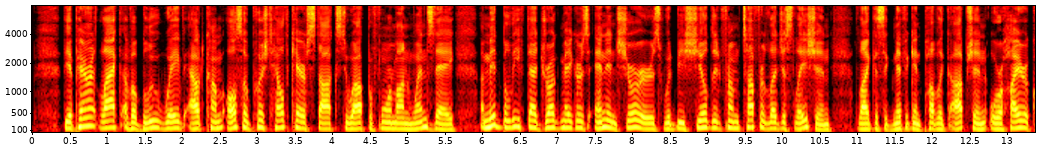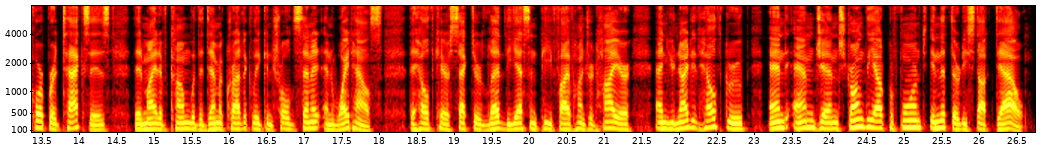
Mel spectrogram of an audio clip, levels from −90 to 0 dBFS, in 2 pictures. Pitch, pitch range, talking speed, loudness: 140 Hz, 130-160 Hz, 160 wpm, -19 LUFS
